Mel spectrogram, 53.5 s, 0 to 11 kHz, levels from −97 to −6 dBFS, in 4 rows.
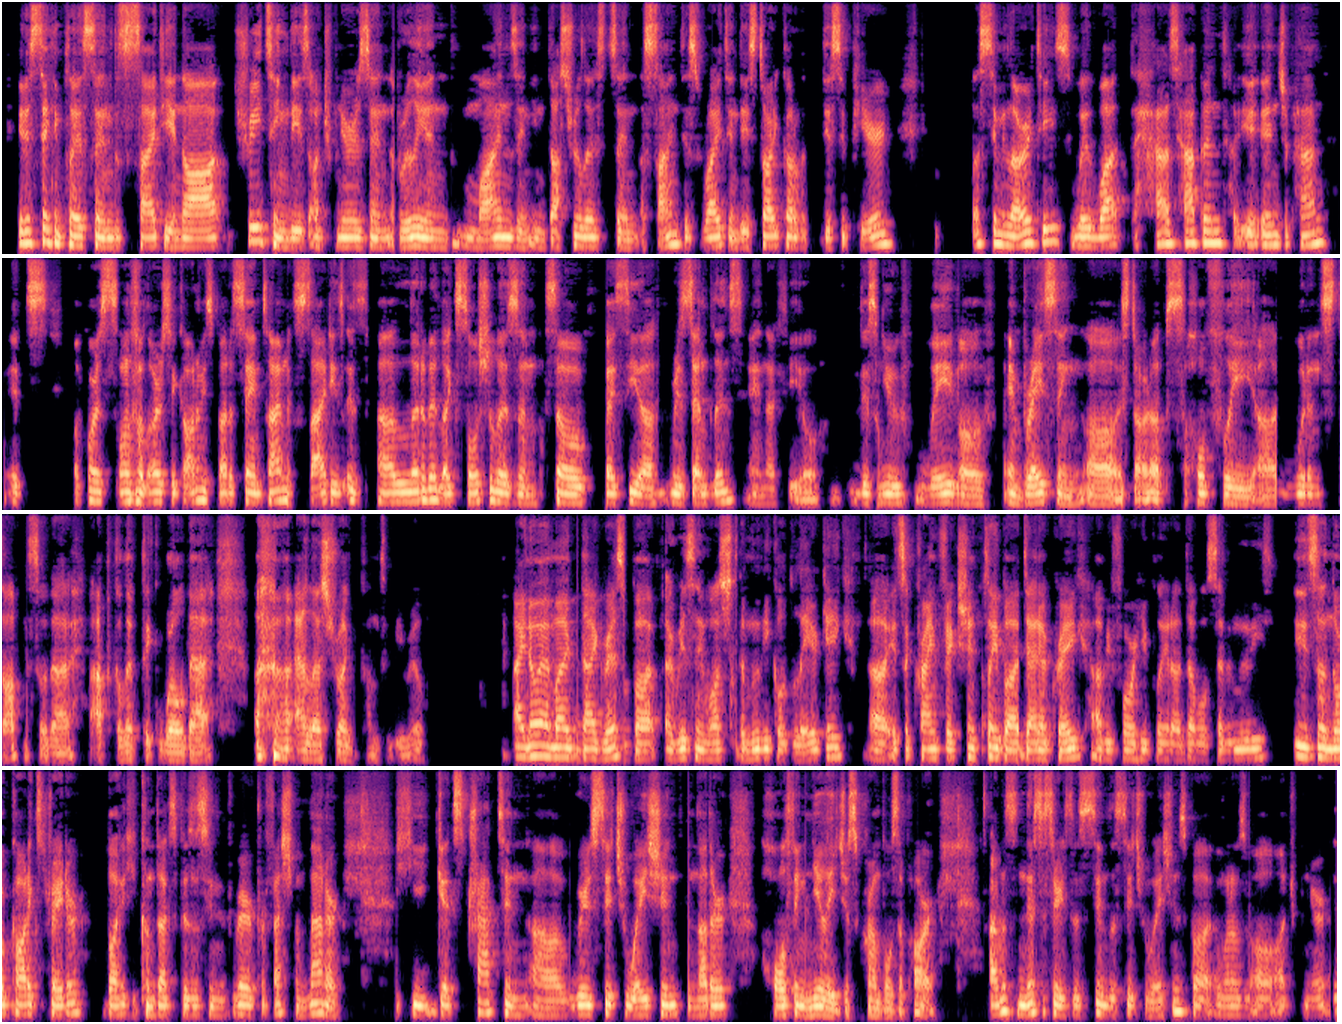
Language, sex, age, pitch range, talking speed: English, male, 20-39, 110-125 Hz, 175 wpm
